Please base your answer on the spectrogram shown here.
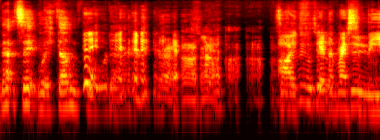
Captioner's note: laughing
